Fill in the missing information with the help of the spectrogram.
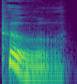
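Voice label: "pool", British English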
